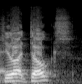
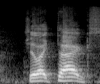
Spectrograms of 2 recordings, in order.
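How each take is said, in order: First: Dogs is said in his normal accent. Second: Dogs is said like 'dags', as in Snatch.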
